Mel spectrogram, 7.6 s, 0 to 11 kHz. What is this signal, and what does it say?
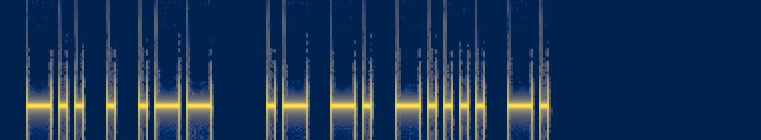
Morse code, heard as a keyed tone, about 15 wpm, 700 Hz. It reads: DEW AN6N
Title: CWT Exchange 15wpm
